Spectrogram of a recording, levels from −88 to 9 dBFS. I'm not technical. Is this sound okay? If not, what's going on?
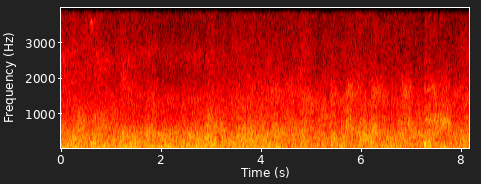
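No. Almost all of the real sound is missing. From the start to 0.59 s, from 0.70 to 7.27 s, and from 7.39 s to the end, it is replaced by steady background noise or near silence, leaving only two brief glimpses of the actual audio. This is most likely sound dropped by the voice detector: the sending side mistook this non-speech audio for background, stopped transmitting it, and the receiver filled the gaps with artificial comfort noise.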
